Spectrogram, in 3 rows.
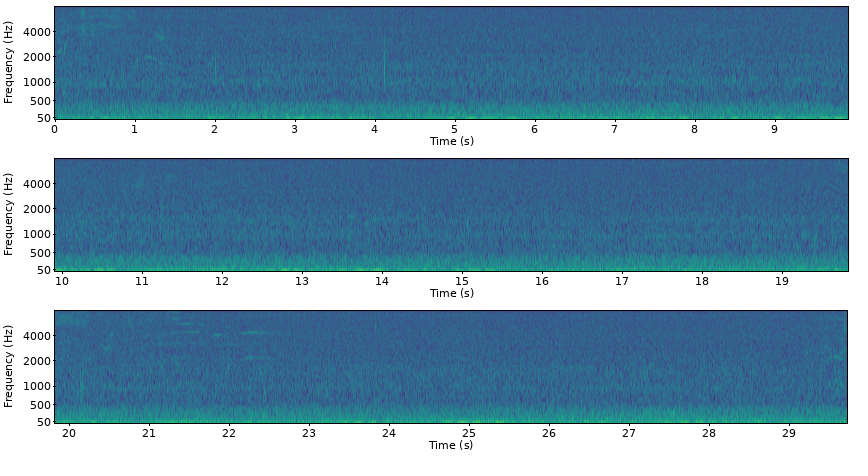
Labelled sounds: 22.1	22.5	killer whale, southern resident, 4.2 to 4.4 kHz

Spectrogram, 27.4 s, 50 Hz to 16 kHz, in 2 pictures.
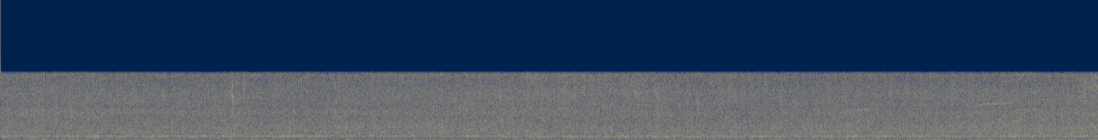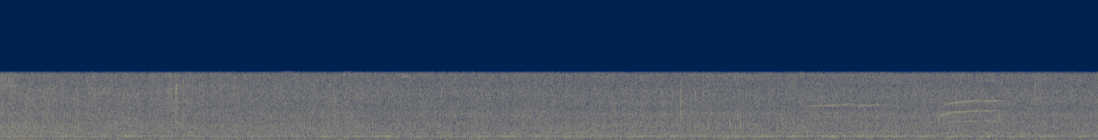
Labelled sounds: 12.2	12.6	killer whale, southern resident, 4.0 to 4.4 kHz
23.6	24.1	killer whale, southern resident, 7.6 to 8.0 kHz
25.3	26.3	killer whale, southern resident, 2.1 to 4.6 kHz

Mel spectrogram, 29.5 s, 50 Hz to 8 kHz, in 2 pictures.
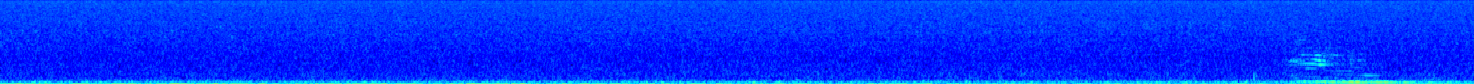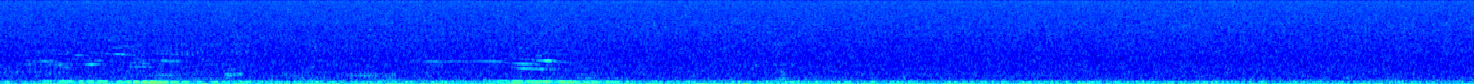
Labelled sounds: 12.9	13.4	humpback whale, 0.80 to 1.2 kHz
15.0	15.3	humpback whale, 0.80 to 0.90 kHz
19.0	19.3	humpback whale, 0.80 to 0.90 kHz
20.0	20.3	humpback whale, 0.80 to 0.93 kHz

